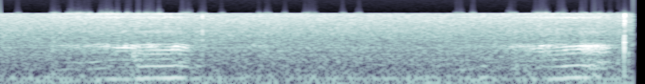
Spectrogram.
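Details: Animal snoring: low rumbling snores with a nasal, tonal quality recurring every few seconds over steady background hum.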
